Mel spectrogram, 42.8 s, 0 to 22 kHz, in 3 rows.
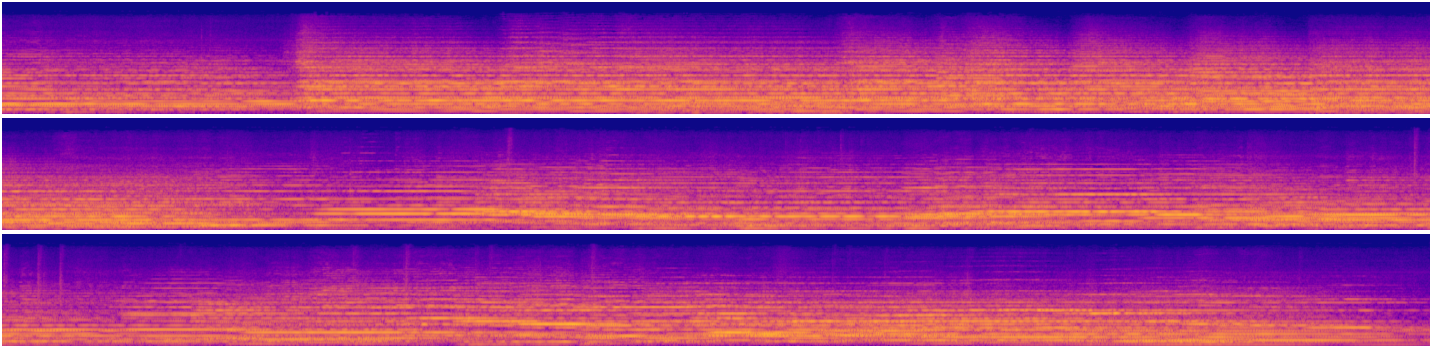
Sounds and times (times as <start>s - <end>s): Cello: 0.0s - 42.8s
Classical music: 0.0s - 42.8s
Orchestra: 0.0s - 42.8s.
